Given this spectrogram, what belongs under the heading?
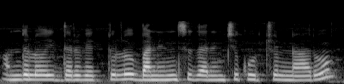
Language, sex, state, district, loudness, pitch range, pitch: Telugu, female, Telangana, Mahabubabad, -18 LUFS, 210-225 Hz, 215 Hz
